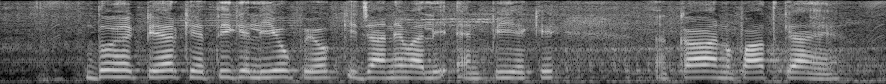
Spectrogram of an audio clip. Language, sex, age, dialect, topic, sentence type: Hindi, female, 18-24, Awadhi Bundeli, agriculture, question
